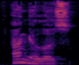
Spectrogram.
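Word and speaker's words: ἄγγελος: Então, antes de uma gutural, a nasal, que é o primeiro gama, será uma nasal gutural.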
